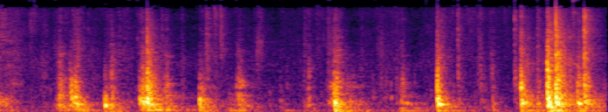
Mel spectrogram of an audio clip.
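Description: Irregular knocks and thumps, about eight of them, as a Jersey cow steps out of a wooden milking stand: her hooves clomping on the stand's floor and the timber frame knocking as she is led out.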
